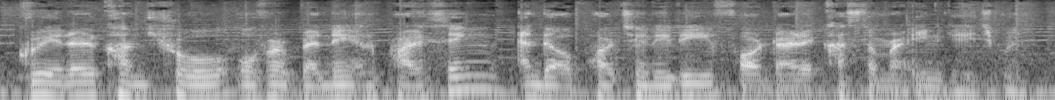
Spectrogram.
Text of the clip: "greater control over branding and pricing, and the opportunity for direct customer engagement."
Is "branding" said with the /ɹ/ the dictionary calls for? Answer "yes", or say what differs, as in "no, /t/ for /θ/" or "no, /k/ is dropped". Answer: no, /ɹ/ is dropped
